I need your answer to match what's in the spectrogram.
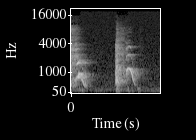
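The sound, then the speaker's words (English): A woman sneezes twice, sharply, about three quarters of a second apart, each a sudden breathy burst trailing into a short, high, squeaky voiced tail, with quiet between them and no talking. “And yes, that is her real sneeze.”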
